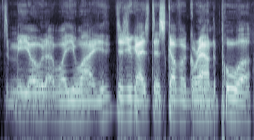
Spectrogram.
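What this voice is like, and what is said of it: Gravelly Moe from The Simpsons voice. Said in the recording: “a really gravelly, like Simpsons character ... I was going Mo from the Simpsons”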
